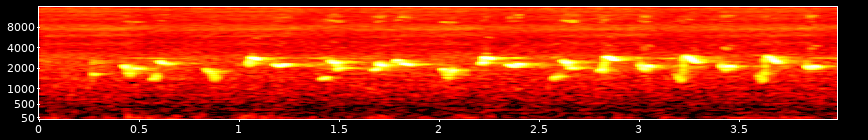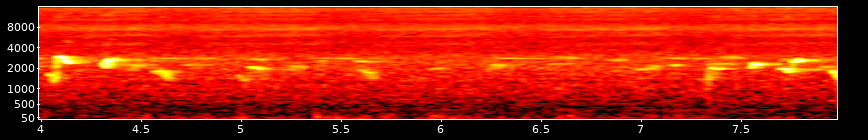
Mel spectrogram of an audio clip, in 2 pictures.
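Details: Sooty-headed bulbul recorded in the mountains of East Java, Indonesia, used as training song for songbirds; a busy run of short bubbly chirped notes, some slurred down, a few per second, then a pause and more notes at the end.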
